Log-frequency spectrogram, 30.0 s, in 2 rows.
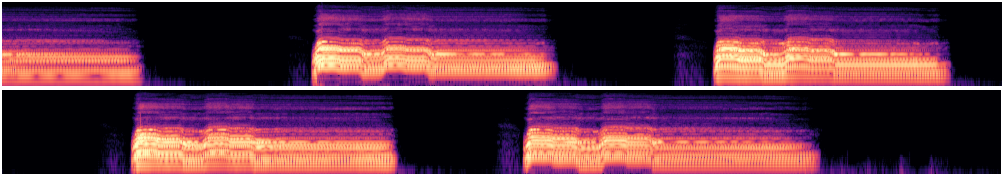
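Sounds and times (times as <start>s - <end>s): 
Zoom V6 vocal processor harmony effect: 0.0s - 2.1s, 4.7s - 8.4s, 10.7s - 14.2s, 17.0s - 21.0s, 22.8s - 27.3s.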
